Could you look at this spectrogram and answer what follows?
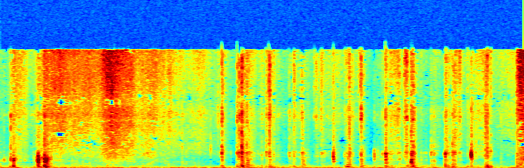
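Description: Irregular light clicks and taps of a plastic-cased diecast car package being handled and hung back on a metal store peg hook, over a low steady hum.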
